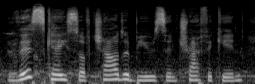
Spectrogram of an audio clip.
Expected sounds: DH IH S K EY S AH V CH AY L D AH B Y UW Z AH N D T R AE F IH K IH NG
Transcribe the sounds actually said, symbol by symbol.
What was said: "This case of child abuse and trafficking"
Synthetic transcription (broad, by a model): DH IH S K EY S AH V CH AY L D AH B Y UW Z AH N T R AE F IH K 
